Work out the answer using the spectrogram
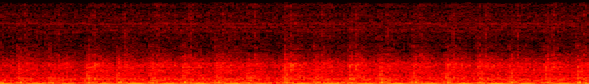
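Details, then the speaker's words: Yamaha Vixion Advance single after repair of oil not reaching the head (damaged rocker shaft seats and valve caps, harsh ticking); torn seal replaced, gasket residue cleaned, oil circulation confirmed. Steady even idle, no ticking or knocking; healthy. "oke Guys ya naik olinya mantap wes Alhamdulillah motor kembali normal kembali sehat walafiat"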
